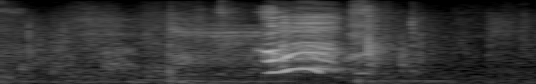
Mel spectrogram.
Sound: ANNIE and SHIRLEY gasp

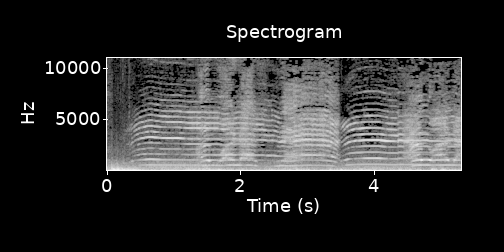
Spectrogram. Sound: cries

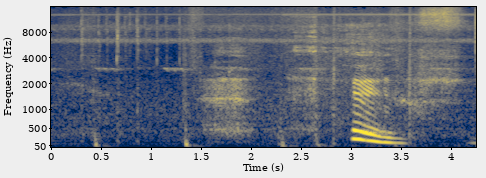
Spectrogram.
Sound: yawning

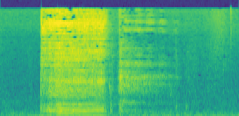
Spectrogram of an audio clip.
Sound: blows raspberry

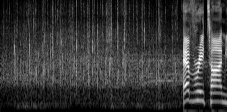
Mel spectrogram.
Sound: audience applauding

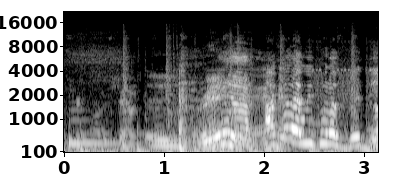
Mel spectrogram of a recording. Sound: laughs

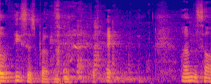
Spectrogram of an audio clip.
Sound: laughs

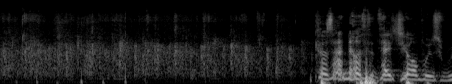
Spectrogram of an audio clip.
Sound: applause

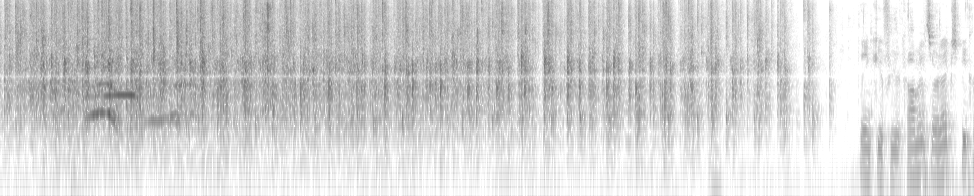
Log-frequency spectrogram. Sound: applause

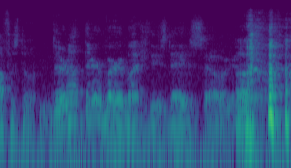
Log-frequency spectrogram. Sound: voiceover; laughs

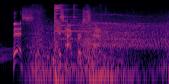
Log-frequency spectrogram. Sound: crowd cheers

